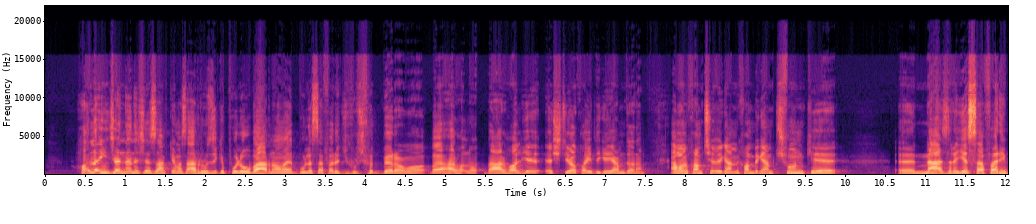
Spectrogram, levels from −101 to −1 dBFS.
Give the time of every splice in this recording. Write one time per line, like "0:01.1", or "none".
none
